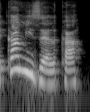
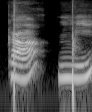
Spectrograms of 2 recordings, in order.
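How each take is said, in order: First: Said in the usual way. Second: "Ka-mi-zel-ka" in four separate beats; syllable by syllable. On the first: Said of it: "Wyklaszczmy sylaby w wyrazie kamizelka". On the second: Shown as a demonstration. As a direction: clap out Ka-mi-zel-ka with pauses between syllables. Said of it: "Wyklaszczmy sylaby w wyrazie".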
